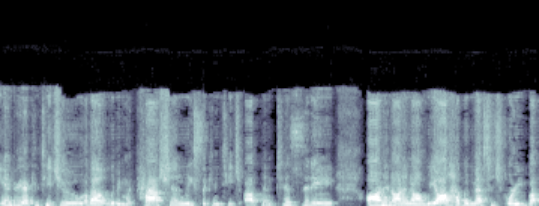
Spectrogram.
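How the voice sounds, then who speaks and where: Keeping a moderate pace, a woman talks with fairly even intonation. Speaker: life coach, webinar presenter. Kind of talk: webinar presentation. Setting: webinar call.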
